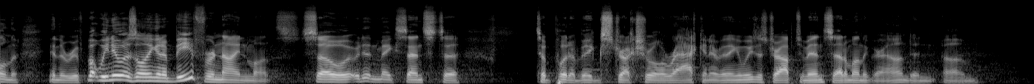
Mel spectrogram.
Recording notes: By default, each episode will be nomadic by nature, recording via pop-ups in various unique local spaces, to provide texture and ambiance from those environments. Coloradosprings.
